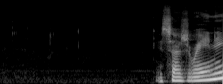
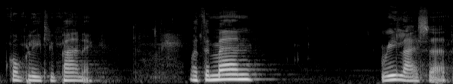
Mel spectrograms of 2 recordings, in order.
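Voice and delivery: normal talking voice

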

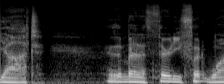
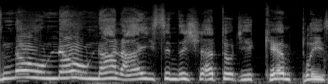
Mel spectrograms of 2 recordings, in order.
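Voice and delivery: much higher, pleading in mock horror; horrified plea; slower than usual. Father watches the host put ice in fine wine, horrified high plea. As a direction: beg him to stop as if it physically hurts. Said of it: "to my father's horror".

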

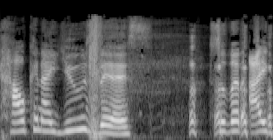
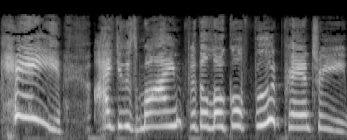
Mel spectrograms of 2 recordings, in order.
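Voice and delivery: much higher, chirpy over-cheerful voice; bubbly commenter; 10 semitones higher than usual. Pretend. Cohost imagines the commenter sounding cheerful with exclamation points. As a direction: sell it with exaggerated cheer. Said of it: "would have been like".

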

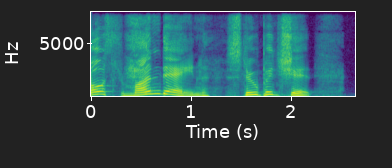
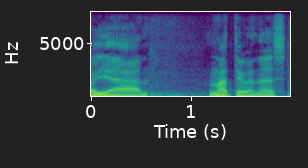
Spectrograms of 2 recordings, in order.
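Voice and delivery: quiet refusal; 8 semitones lower, 12 dB quieter than usual. Acted. Acts church quietly refusing.

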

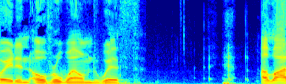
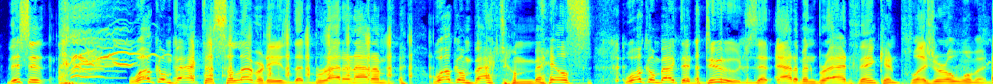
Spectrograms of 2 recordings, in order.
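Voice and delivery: show host intro; 7 semitones higher than usual. Pretend. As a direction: hype it like a cheesy show opener.

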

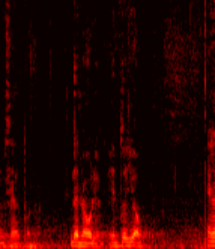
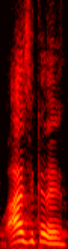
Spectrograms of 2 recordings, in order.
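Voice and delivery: high, loud, prissy "ay, sí quedé"; lightly mocking singsong; mock smug classmate; 8 semitones higher, 5 dB louder, slower than usual. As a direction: imitate a smug kid who passed.

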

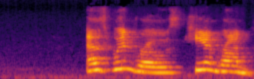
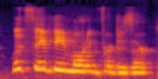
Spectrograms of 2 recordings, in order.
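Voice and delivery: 1 teasing; 5 semitones higher, 5 dB louder, faster than usual. A narrator's reading. Wynn teases Ron.

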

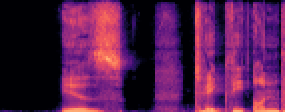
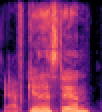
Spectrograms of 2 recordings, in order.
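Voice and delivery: mock incredulous; 13 semitones higher than usual. Real, not acted. Mocking dismissal of the war.

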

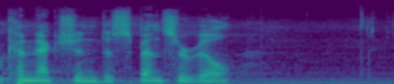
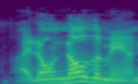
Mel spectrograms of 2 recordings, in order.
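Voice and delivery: much louder, emphatic denial; insistent denial; 3 semitones higher, 12 dB louder than usual. Retold or imitated. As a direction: push back hard against the accuser. Peter's second denial, pressed harder.

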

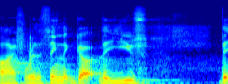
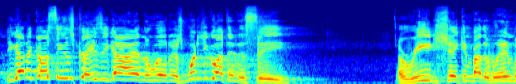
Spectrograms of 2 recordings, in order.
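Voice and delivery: very high, loud, fast outburst; frustrated challenge; 12 semitones higher, 6 dB louder, faster than usual. Acted. Jesus challenging crowds who flocked to see John, frustrated. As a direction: throw it at the crowd, worked up. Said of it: "He's a little angry".

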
